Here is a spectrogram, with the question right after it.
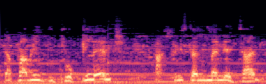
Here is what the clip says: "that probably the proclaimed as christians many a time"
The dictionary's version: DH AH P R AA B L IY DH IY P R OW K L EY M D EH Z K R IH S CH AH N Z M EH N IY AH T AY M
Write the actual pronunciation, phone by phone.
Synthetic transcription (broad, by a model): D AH P R AA B L IY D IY P R OW K L EY M D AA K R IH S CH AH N M EH N IY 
